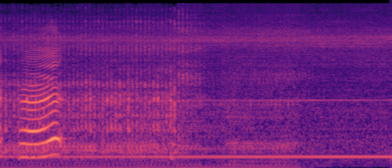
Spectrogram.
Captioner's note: sawing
